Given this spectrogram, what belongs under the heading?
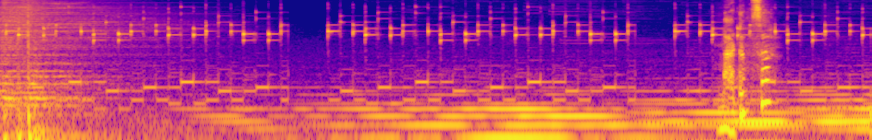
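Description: Incoming video call ringtone on a phone, a repeating electronic melody with a steady bright pattern playing for several seconds, with a brief burst of noise near the end and a voice speaking over it.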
